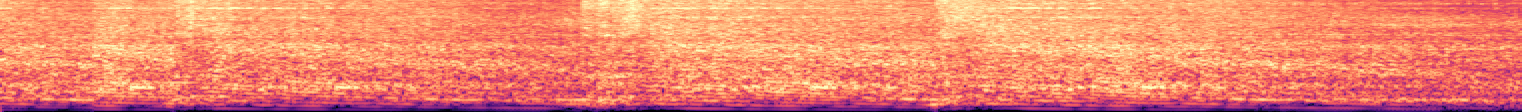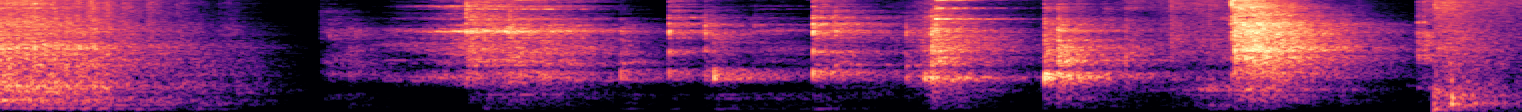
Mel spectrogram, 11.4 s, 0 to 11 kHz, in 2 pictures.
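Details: 2006 Yamaha YZ250 two-stroke after full engine rebuild, carb leak fixed, before first ride: crisp, clean revs climb and drop steadily for six seconds, then light blips, no knock or bog; normal revving.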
